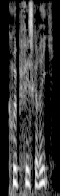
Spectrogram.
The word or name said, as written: krybfiskeri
